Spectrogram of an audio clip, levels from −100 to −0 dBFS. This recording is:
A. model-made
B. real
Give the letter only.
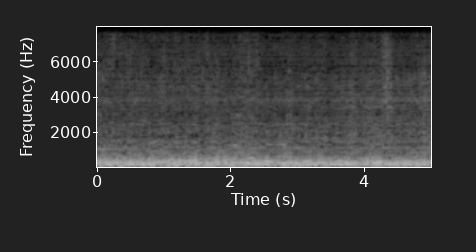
A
